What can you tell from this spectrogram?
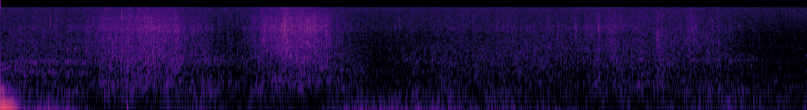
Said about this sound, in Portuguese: Sentimos como se estivéssemos numa praia à beira-mar, com uma água morna e as ondas do mar a molharem lentamente os nossos pés e as pernas.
